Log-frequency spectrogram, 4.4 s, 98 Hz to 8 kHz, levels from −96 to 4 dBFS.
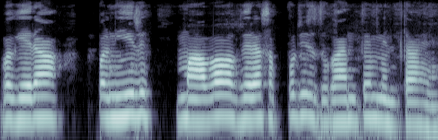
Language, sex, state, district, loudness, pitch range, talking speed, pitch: Hindi, female, Rajasthan, Jaipur, -17 LUFS, 180-200 Hz, 150 wpm, 190 Hz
